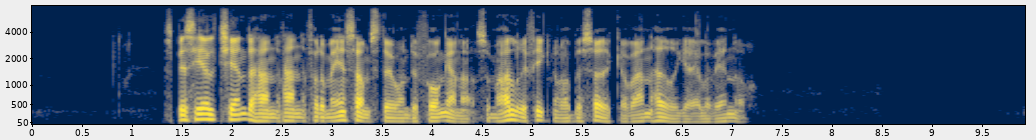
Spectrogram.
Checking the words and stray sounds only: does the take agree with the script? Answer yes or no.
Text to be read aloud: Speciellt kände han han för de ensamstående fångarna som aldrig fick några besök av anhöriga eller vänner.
yes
